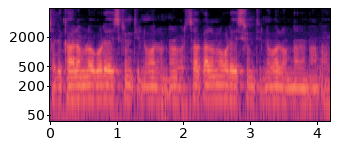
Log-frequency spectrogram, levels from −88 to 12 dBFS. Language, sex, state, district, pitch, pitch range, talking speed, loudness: Telugu, male, Andhra Pradesh, Manyam, 100 Hz, 95-105 Hz, 215 wpm, -20 LUFS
